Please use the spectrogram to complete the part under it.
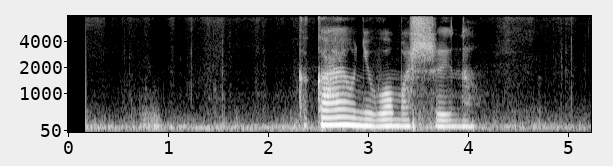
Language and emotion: Russian, neutral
